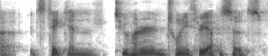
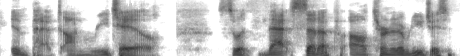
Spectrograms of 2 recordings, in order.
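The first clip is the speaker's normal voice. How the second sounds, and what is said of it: Announcer-style radio voice. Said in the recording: “I feel like I was supposed to have the announcer voice of us. So that's impressive. ... Now you've stole my fake radio voice.”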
